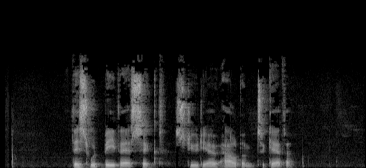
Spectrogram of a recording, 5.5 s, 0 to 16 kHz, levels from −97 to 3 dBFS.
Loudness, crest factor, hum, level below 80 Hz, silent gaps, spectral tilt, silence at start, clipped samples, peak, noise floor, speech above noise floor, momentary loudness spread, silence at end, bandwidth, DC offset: -30 LUFS; 20 dB; none; -68 dBFS; none; -2 dB/octave; 1.1 s; under 0.1%; -14 dBFS; -73 dBFS; 42 dB; 10 LU; 1.1 s; 11 kHz; under 0.1%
